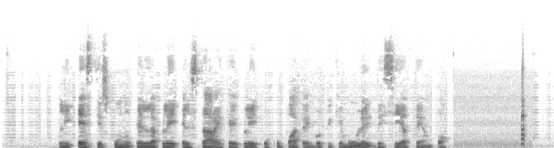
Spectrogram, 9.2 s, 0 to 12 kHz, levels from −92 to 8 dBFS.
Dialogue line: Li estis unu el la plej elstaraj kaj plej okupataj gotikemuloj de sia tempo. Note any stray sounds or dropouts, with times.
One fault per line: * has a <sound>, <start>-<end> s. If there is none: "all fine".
* has a laugh, 8.7-8.8 s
